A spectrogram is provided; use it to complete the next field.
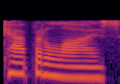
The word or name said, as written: capitalize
